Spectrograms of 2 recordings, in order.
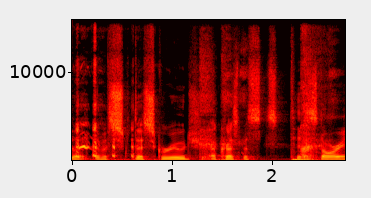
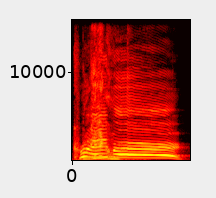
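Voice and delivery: Kramer shout; 9 dB louder than usual. Pretend. Seinfeld bit, calling out.

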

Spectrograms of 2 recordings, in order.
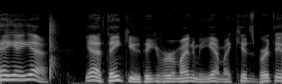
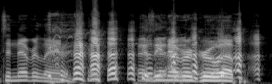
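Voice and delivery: higher and louder, laughing through the punchline; laughing Peter Pan joke; 5 semitones higher, 8 dB louder than usual. Retold or imitated. Cohost voicing Peter Pan's joke, laughing through it. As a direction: crack the joke while barely holding in a laugh. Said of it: "and he goes".

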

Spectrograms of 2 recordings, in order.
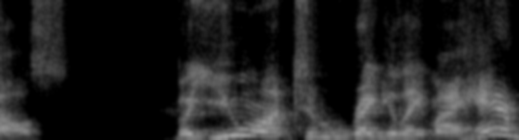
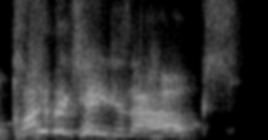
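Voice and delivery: high shouted mockery; mock denier shout; 9 semitones higher, 3 dB louder than usual. Mocking a sudden climate denier, shouted high. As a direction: yell it like a conspiracy nut. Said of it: "doesn't make me go".

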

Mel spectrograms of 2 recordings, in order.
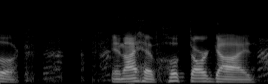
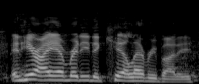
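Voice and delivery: ordinary talk, nothing marked

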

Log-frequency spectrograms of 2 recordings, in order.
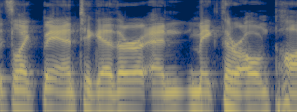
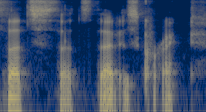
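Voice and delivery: whispered, much softer aside; whispered agreement; 8 semitones lower, 10 dB quieter than usual. Real, not acted. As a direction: let it fade to a whisper. Mock agreement trailing off.

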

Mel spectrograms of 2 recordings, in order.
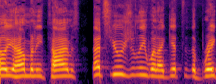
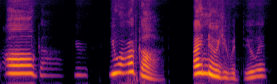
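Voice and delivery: softer, higher gush of wonder; mock relieved praise; 4 semitones higher, 6 dB quieter than usual. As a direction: imitate fickle believers suddenly awestruck. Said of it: "we go like".

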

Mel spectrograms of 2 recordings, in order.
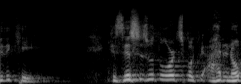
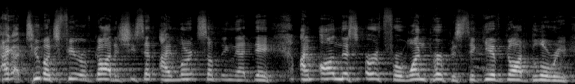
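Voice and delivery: building to a high, loud shout; impassioned pulpit cry, mounting; full-force preaching; 6 semitones higher, 11 dB louder than usual. Real, not acted. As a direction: drive it home to the congregation.

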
